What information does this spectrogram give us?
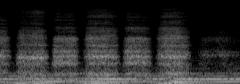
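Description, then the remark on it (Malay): Heavy, rapid panting from a person out of breath after running up the stairs of a lighthouse: about six quick, harsh breaths in a steady rhythm, then a softer trailing exhale, with no talking. “Napas saya tercungap jungap”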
